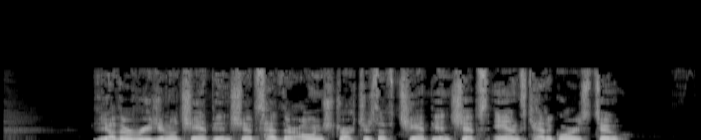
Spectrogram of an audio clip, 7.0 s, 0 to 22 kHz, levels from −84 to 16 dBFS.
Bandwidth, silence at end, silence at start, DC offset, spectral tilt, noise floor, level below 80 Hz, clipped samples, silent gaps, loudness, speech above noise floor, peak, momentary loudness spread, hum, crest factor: 11.5 kHz; 0.8 s; 0.95 s; under 0.1%; -5 dB/octave; -72 dBFS; -52 dBFS; under 0.1%; none; -17 LUFS; 55 dB; -2 dBFS; 5 LU; none; 16 dB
